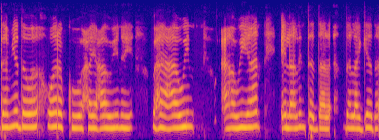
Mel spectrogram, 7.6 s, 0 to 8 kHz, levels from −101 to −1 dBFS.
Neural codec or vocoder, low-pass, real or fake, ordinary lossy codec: none; none; real; none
